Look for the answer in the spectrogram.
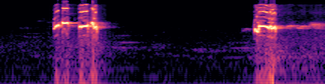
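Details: Sooty-headed bulbul lure call, loud and sharp: two quick bright chirped bursts, then after a pause a sharp note that trails off into a thin, fading whistle. No other sounds.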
